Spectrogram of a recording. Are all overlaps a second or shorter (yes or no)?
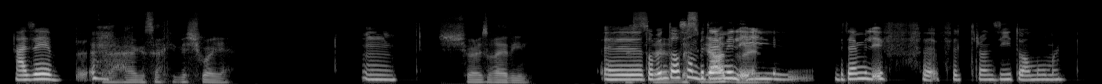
no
